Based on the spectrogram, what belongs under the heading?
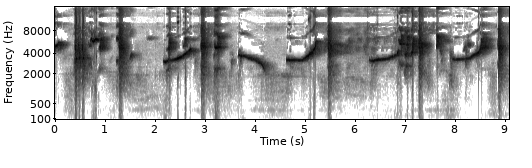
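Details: Long-tailed shrike, a trophy-winning contest bird, singing an energetic song full of mimicked fill material: clear whistled slurs that rise or dip, broken up by sharp clicks and short harsh bursts, with brief pauses between phrases.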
